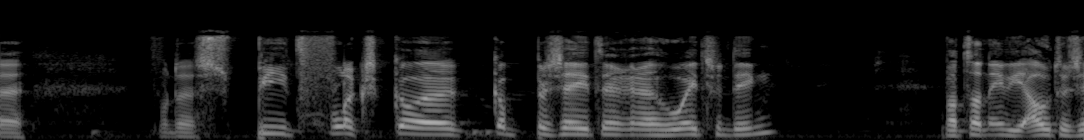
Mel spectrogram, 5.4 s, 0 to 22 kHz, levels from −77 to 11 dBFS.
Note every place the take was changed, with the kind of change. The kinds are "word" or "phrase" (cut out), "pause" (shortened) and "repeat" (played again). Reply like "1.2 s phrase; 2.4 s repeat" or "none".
none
